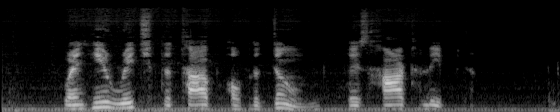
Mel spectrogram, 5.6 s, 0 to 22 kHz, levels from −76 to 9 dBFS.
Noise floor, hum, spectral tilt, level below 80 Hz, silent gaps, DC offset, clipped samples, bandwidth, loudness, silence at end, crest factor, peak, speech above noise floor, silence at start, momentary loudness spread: -45 dBFS; 60 Hz at -40 dBFS; -6 dB/octave; -42 dBFS; none; under 0.1%; under 0.1%; 16.5 kHz; -18 LUFS; 1.15 s; 18 dB; -2 dBFS; 28 dB; 0.15 s; 13 LU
